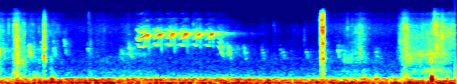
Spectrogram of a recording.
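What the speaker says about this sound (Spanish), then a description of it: "escuchar los pajaritos, muy bonito" Birds chirp in a quick trill of high tweets over a steady low rumble of wind or outdoor ambience, with a few scattered clicks.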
